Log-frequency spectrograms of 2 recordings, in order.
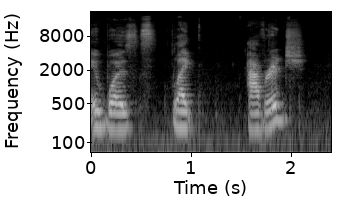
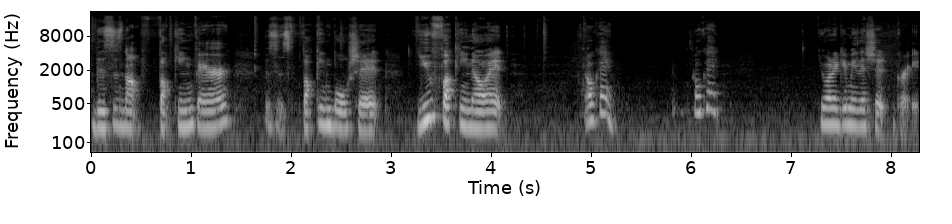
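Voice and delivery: furious, tearful outburst, angry crying. Retelling a meeting where she was reprimanded: imitating her own angry crying. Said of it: "I angry cried so hard".

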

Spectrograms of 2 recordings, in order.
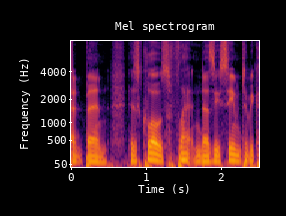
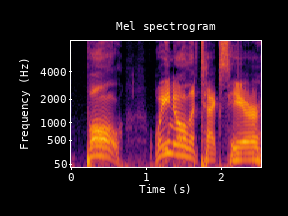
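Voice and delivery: big, booming, pitched-up declaration voice; 7 semitones higher, 4 dB louder than usual. Narrator reads a man's retort to the hostage-takers' contact, booming. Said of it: "the man boomed".

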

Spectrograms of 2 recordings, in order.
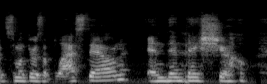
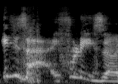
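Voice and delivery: pompous posh voice, high, slow and lofty; 8 semitones higher than usual. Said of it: "a pompous, kinda poshy kind of voice".

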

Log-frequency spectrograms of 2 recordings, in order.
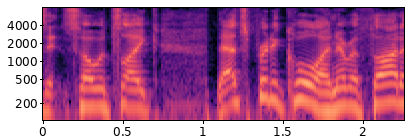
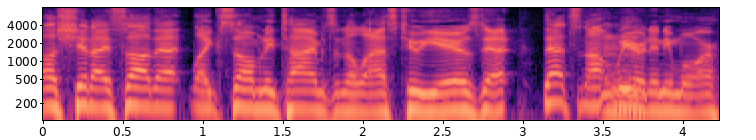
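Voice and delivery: ordinary talk, nothing marked

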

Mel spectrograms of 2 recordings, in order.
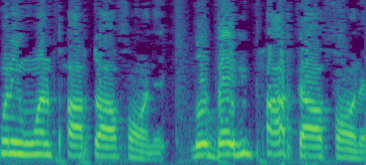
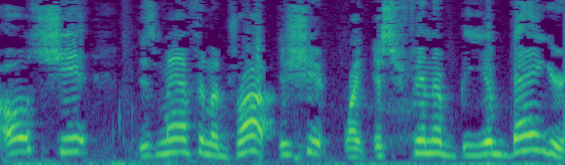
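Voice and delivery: usual speaking voice

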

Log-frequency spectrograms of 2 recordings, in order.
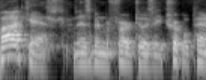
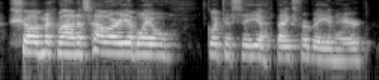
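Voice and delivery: very high put-on Irish accent; 10 semitones higher, 3 dB louder than usual. Host greeting guests at the start of a late show, in a put-on Irish accent. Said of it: "but I'm talking in a fucking voice".

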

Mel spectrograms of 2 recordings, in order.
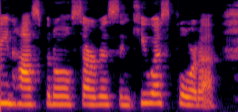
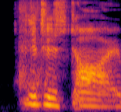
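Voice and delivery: put-on spooky, low, ominous doom voice; 5 semitones lower than usual. Opening the podcast, a host announces the start: scary voice. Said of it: "That was kind of scary voice".

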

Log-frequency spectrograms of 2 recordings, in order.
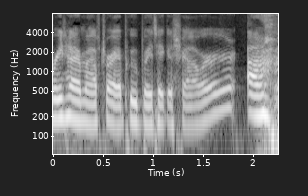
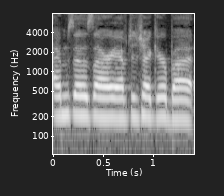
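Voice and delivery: put-on voice spoken with a grin. Retelling how the doctor apologizes before an exam: imitating an apology said with a grin. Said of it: "she always says it with a grin".

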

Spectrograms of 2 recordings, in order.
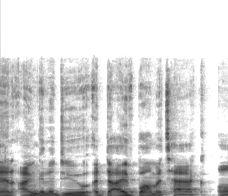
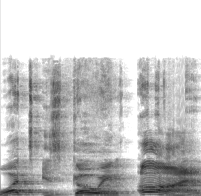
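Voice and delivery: dramatic, commanding, high swooping call, "on" drawn out; 5 semitones higher than usual. Flying overhead in a game, the player's character yells at them: booming yell. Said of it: "try to yell with a booming voice".

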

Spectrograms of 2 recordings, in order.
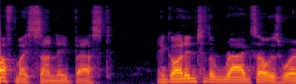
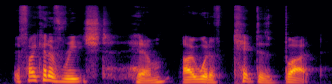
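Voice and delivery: ordinary talk, nothing marked

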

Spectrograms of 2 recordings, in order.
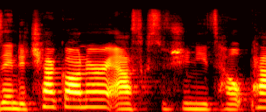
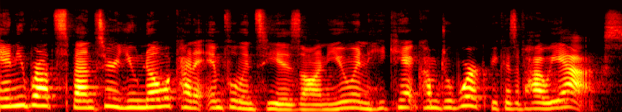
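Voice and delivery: plain

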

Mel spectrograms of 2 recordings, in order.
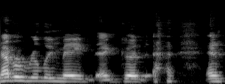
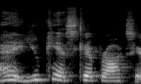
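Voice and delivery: mock screaming, high-pitched yell; 6 semitones higher than usual. Retelling a neighbor yelling from a house: imitating someone screaming. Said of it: "started screaming".

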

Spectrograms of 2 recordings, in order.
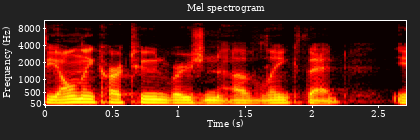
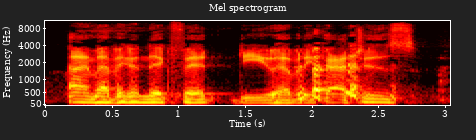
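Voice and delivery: put-on electrolarynx voice. Imitating how Mega Man talks in a cartoon: Mega Man voice-box voice. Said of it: "his esophagus removed, and he has one of those voice boxes".

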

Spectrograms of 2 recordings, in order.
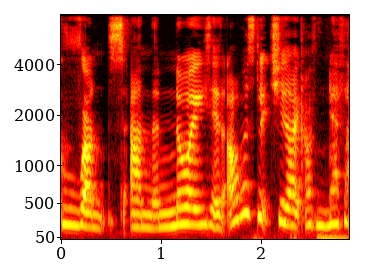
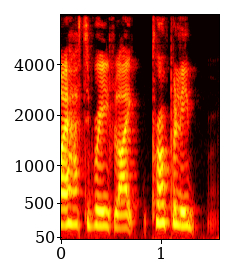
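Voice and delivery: ordinary talk, nothing marked

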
